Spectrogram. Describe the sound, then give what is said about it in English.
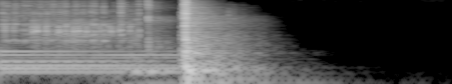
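A single solid thunk of a door shutting, loud, following a soft steady tonal hum, then a brief fading decay into silence. “And a door closed.”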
